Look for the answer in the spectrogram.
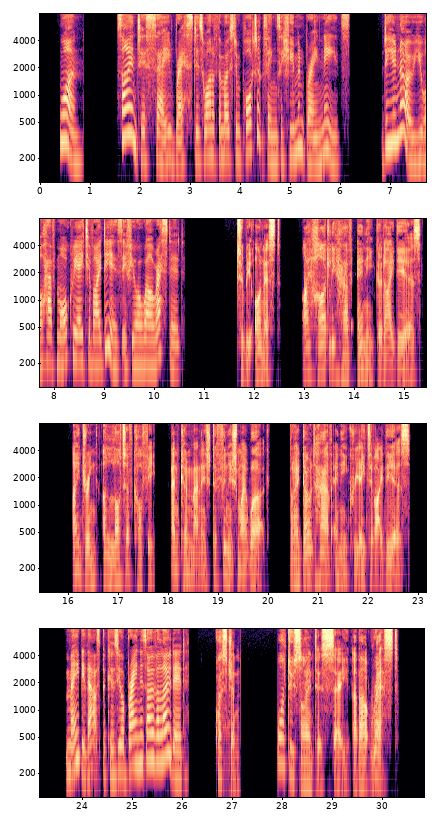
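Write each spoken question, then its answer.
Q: What do scientists say about rest?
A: Rest is one of the most important things a human brain needs.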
